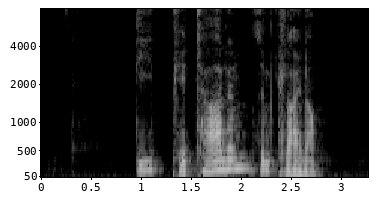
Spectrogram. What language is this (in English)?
German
